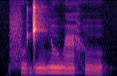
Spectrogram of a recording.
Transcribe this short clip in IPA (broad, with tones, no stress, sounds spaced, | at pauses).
f u˨ d͡ʒ ĩ˧ n ũ˧ w ã˧ h ũ˨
